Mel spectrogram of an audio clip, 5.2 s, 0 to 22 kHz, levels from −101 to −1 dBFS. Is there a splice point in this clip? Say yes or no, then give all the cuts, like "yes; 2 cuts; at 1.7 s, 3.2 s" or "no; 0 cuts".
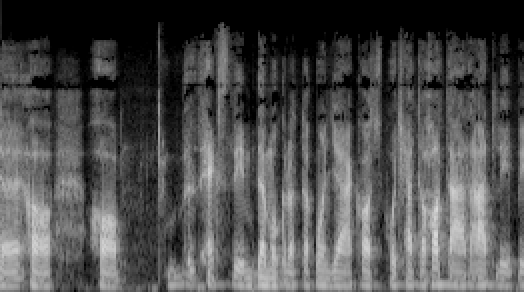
yes; 3 cuts; at 2.5 s, 3.1 s, 3.8 s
